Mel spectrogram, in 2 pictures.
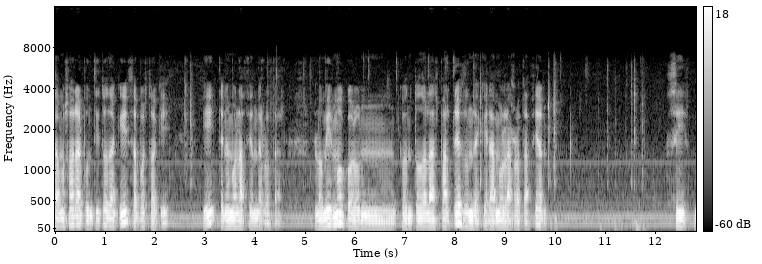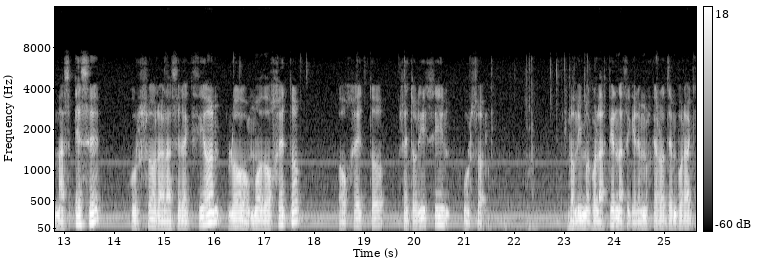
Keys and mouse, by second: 2.6 r, 8.4 a, 9.9 b, 11.7 shift+s.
